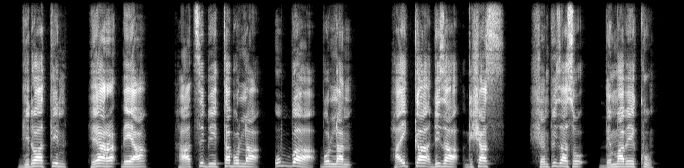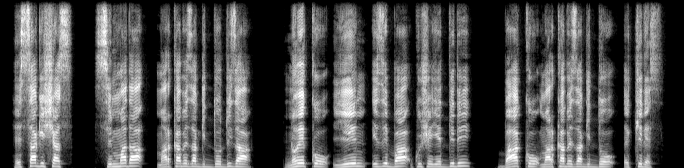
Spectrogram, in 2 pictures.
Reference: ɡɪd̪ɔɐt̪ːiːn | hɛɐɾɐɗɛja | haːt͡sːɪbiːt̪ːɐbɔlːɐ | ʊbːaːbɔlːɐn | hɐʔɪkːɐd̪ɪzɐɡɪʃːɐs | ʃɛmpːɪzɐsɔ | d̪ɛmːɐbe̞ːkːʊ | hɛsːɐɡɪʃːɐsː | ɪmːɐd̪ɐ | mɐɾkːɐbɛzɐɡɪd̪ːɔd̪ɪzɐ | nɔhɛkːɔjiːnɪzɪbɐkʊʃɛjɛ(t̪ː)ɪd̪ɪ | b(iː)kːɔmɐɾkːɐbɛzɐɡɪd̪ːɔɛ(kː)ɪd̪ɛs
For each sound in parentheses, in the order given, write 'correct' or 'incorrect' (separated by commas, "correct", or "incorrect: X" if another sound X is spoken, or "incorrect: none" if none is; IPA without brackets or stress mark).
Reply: incorrect: d̪ː, incorrect: aː, correct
